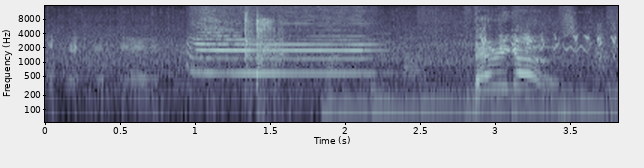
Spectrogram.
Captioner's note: air horn blows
